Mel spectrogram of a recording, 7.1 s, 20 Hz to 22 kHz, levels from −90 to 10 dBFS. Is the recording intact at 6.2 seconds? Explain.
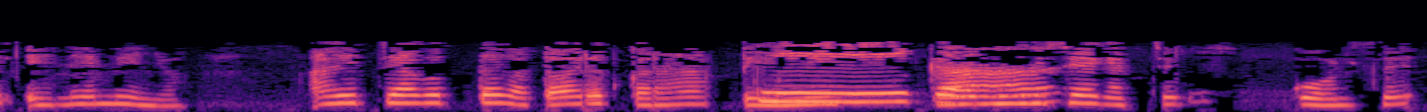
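No, at 6.2 s the speech sounds watery and swirly, with nothing above 5.6 kHz, as throughout the clip, likely from heavy MP3 compression at a very low bitrate, around 16 kbps.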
